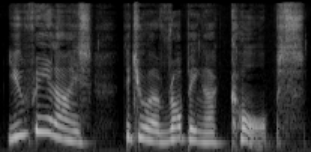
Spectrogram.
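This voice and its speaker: Prim young woman put on by a man, reproachful, higher voice. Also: big pitch swings, normal speed, warm tone, dry recording, clean studio sound.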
